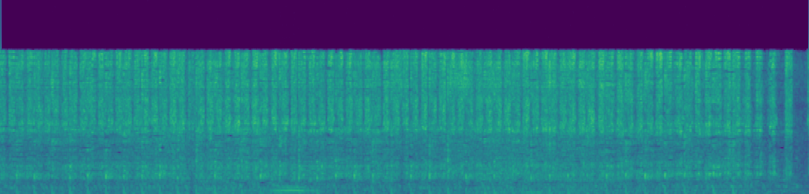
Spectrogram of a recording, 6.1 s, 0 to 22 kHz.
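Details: Honda MegaPro single, modified to CB style, idling while the regulator/rectifier (kiprok) is tested for 12 V output after a charging fault caused by a wrong ground: steady low putter at a fairly even idle, no misses or knocks; runs clean.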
